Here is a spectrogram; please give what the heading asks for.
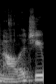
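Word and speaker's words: oenology: Science in viticulture and anology am I pronouncing anology right that's right awesome she has been learning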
